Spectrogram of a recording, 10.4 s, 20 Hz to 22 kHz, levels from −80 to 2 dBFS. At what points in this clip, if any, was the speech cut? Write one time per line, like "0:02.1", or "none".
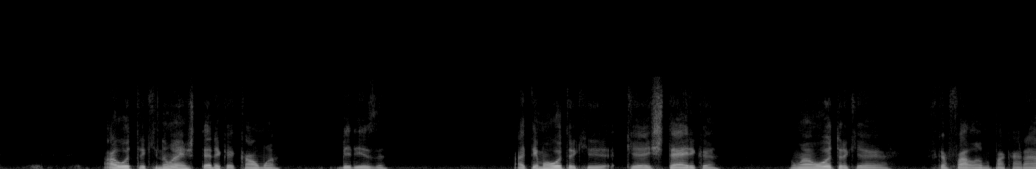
0:06.2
